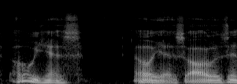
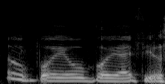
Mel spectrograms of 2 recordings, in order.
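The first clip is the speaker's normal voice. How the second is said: excited puppy; 8 semitones higher than usual. Pretend. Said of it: "do you wag your tail and do you say".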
